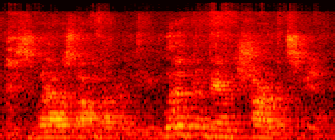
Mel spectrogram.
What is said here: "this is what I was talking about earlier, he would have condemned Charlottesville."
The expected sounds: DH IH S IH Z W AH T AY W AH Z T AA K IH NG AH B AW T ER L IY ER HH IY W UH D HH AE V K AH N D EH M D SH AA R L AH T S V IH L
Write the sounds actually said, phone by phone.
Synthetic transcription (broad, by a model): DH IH S IH Z W AH T AY W AH Z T AA K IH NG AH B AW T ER IY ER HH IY W UH D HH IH V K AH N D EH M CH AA R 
